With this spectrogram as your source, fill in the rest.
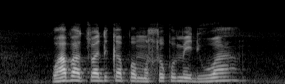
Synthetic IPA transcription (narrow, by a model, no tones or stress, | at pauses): wabat͡sʼwadikʼapʼamʊɬɔkʼʊmediwa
